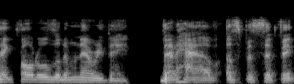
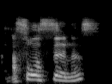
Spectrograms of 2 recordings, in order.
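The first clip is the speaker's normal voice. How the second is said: much higher, pointed jab; sassy exclamation; 9 semitones higher than usual. Real, not acted. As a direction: needle them with a knowing jab.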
